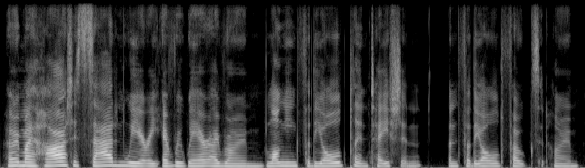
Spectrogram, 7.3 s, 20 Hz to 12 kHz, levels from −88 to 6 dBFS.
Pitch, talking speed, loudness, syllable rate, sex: 205 Hz, 180 wpm, -20 LUFS, 4.6 syllables/s, female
